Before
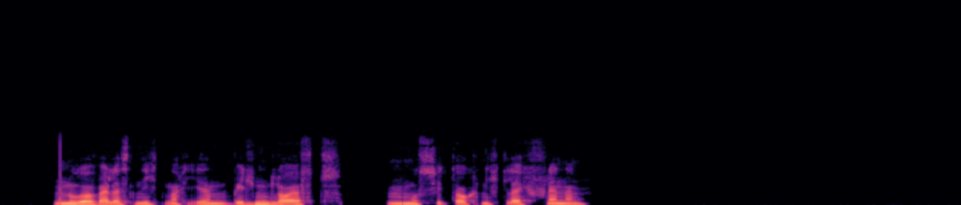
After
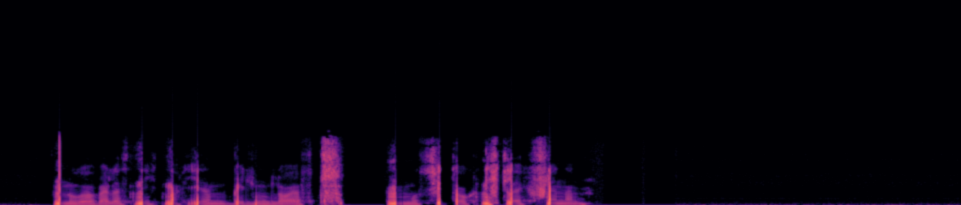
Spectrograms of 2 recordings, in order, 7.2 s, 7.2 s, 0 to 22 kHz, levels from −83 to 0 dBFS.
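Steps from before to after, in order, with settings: flipped gate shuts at -17 dBFS, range -33 dB; spectral compressor 2:1; gain +7 dB

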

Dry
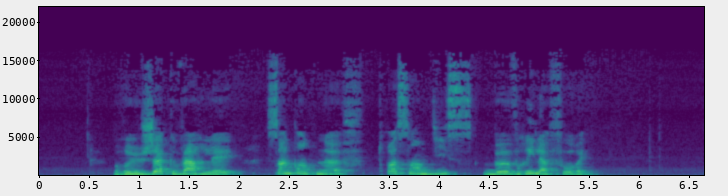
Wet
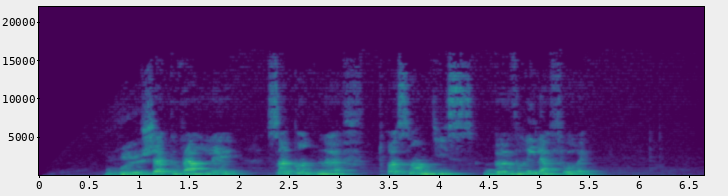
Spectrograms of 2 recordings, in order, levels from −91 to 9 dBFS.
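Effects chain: tape start at the beginning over 1.12 s; AGC gain up to 5.5 dB; metallic resonator 73 Hz, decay 0.41 s, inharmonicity 0.002

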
